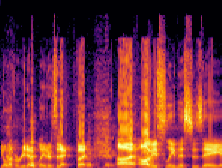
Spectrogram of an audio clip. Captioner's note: laughter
